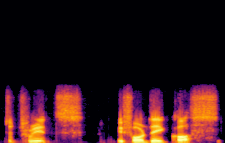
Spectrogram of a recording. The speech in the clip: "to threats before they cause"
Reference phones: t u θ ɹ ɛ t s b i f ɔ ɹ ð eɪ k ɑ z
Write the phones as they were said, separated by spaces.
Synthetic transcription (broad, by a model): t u t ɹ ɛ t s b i f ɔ ɹ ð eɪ k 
